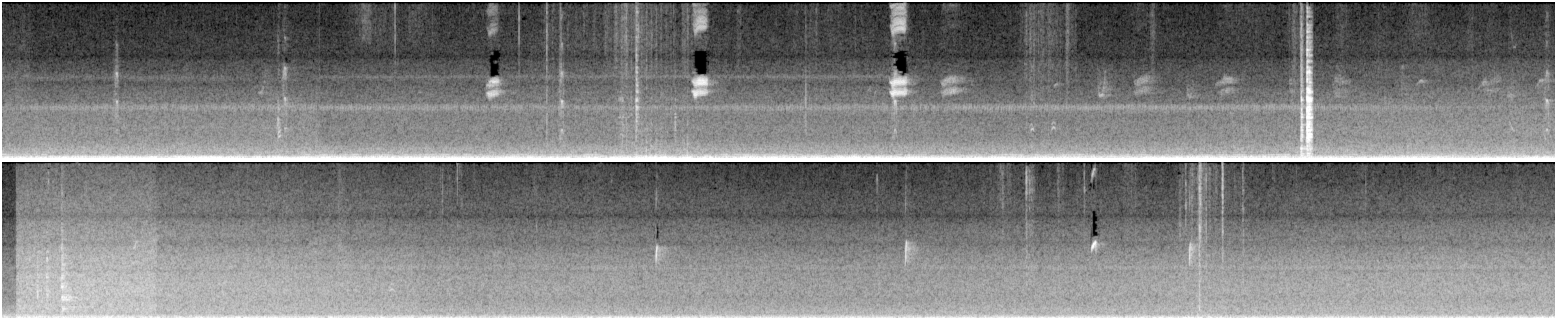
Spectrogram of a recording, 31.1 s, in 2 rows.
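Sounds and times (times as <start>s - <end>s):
low outdoor hum: 0.0s - 31.0s
faint high bird chirps: 2.5s - 3.2s, 4.8s - 7.2s, 8.8s - 15.6s.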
